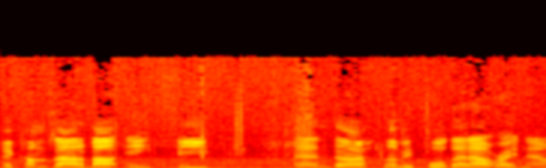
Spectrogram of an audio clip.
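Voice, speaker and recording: The speech moves at a fairly quick pace with ordinary pitch variation. The sound is dry with no echo, though noticeable background noise is present. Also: man. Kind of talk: casual tour commentary. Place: open country. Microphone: camera far.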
